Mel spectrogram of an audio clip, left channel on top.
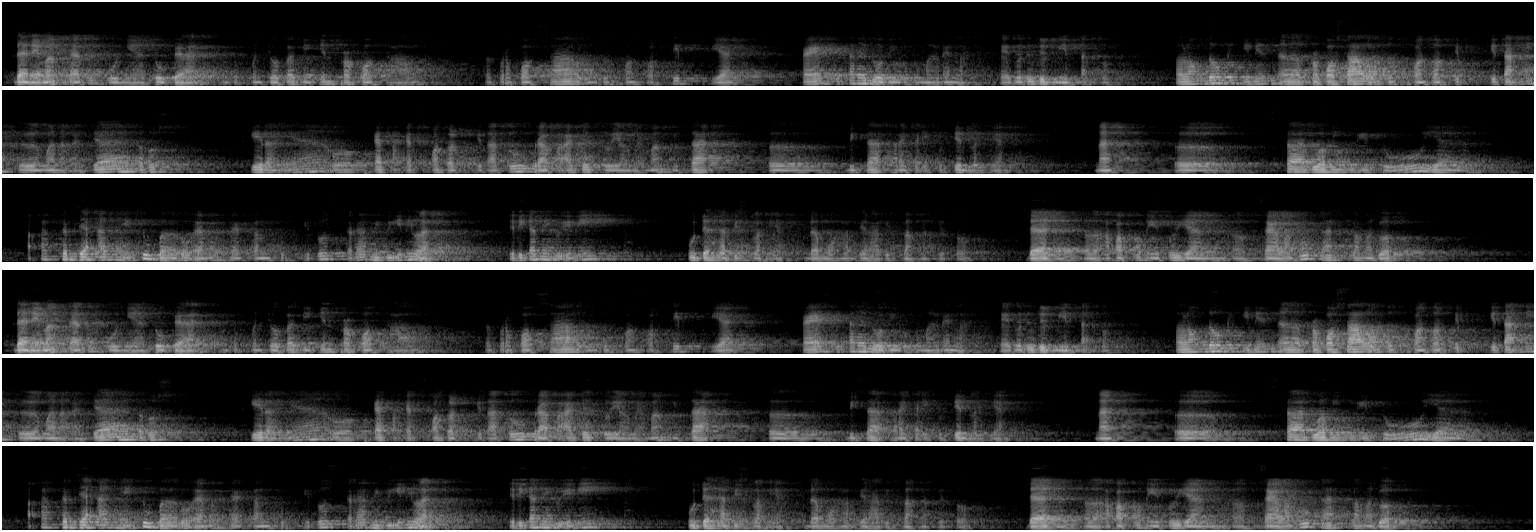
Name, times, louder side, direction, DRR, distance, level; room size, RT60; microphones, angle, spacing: voice 1, 0.1-4.2 5.0-6.8 7.1-7.3 8.0-9.7 10.0-11.1 11.7-14.4 15.0-17.0 17.8-19.1 19.6-19.9 20.2-22.4 23.0-24.6 24.8-25.4 26.3-26.4 27.0-27.6 28.2-30.0 31.0-33.3 33.8-34.9 35.7-36.9 37.5-40.3 40.9-44.6, equal, 5° right, 2 dB, 1.6 m, -29 dB
28.0 x 25.0 x 6.8 m, 2.4 s
head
